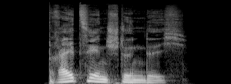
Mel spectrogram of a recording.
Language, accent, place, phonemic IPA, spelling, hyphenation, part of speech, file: German, Germany, Berlin, /ˈdʁaɪ̯tseːnˌʃtʏndɪç/, dreizehnstündig, drei‧zehn‧stün‧dig, adjective, De-dreizehnstündig.ogg
- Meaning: thirteen-hour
